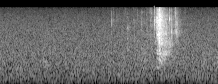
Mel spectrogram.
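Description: A squeeze bottle of black acrylic paint giving one short squishy sputter about one and a half seconds in, as paint and air are pushed out of its nozzle; otherwise near silence.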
